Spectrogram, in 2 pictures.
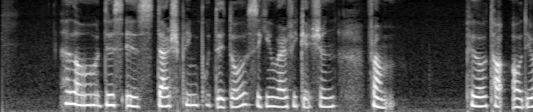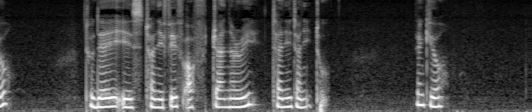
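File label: Female pillowtalk verification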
